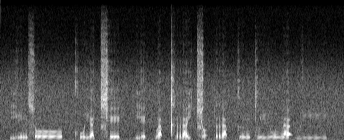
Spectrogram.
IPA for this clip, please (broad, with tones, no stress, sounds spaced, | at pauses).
j i˧ n s oː˨˩ | kʰ w i˨˩ a̯ t͡ɕʰ e˦˥ k̚ | j e˥˩ k̚ b a˨˩ p̚ kʰ r a˥˩ j t͡ɕ ɔ˦˥ ʔ p r a˨˩ p̚ k ɯ˨˩ ŋ k l iː˨˩ w n a˥˩ ʔ b iː˧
